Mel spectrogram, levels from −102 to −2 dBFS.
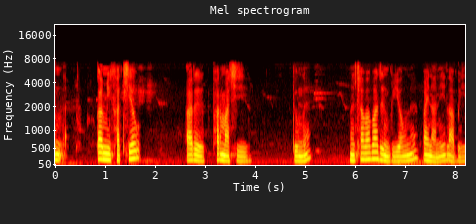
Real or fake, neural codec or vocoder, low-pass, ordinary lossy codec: real; none; 7.2 kHz; none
